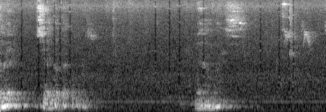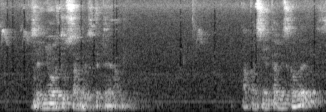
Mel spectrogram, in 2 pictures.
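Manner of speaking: hushed dialogue. Acted. Jesus quietly questioning Peter over breakfast, hushed. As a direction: let it sink to near silence.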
